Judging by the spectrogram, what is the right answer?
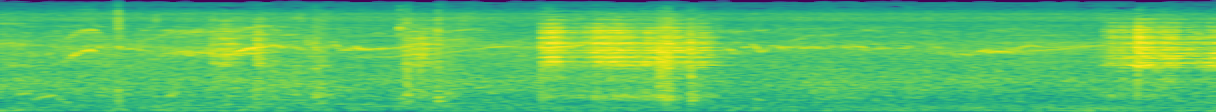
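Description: Electric RC touring cars running laps: high motor whine that rises and falls as they speed up and slow down, with a few light clicks and two louder raspy bursts, about three seconds in and near the end.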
